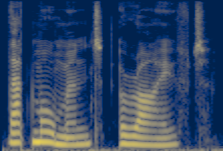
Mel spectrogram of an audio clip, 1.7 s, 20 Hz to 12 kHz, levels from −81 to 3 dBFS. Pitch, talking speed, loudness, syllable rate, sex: 185 Hz, 105 wpm, -17 LUFS, 4.4 syllables/s, female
